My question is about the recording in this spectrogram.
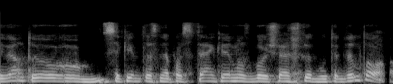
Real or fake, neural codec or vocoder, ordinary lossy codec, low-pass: fake; codec, 16 kHz, 2 kbps, FreqCodec, larger model; AAC, 32 kbps; 7.2 kHz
